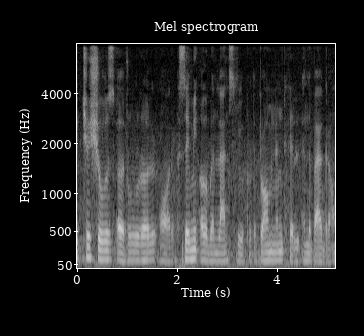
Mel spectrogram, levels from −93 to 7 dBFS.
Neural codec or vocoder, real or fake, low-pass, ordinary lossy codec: codec, 16 kHz, 2 kbps, FunCodec, trained on LibriTTS, 25 frames a second; fake; none; none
